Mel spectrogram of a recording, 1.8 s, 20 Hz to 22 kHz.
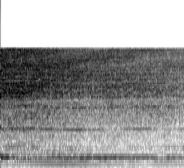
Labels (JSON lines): {"label": "anthrophony, boat engine", "recorder": "SoundTrap 500"}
